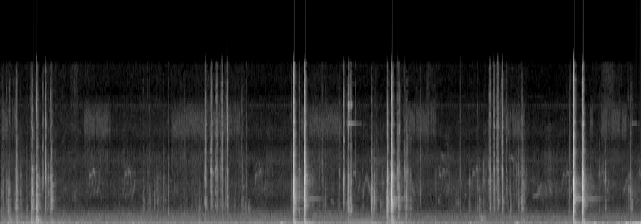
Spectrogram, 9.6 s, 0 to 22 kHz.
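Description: Click-type torque wrench tightening car wheel lug nuts to 76 foot-pounds: a series of sharp metallic clicks spread over several seconds as the wrench reaches torque and is ratcheted and repositioned on each nut.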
